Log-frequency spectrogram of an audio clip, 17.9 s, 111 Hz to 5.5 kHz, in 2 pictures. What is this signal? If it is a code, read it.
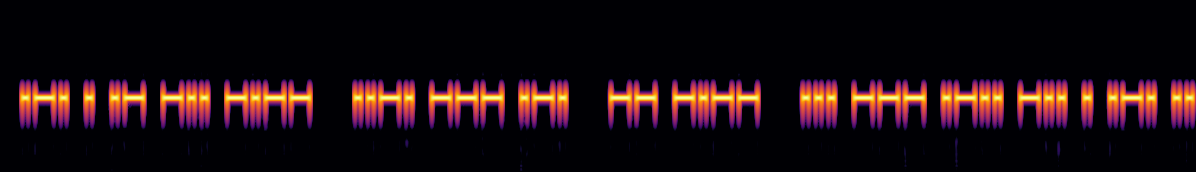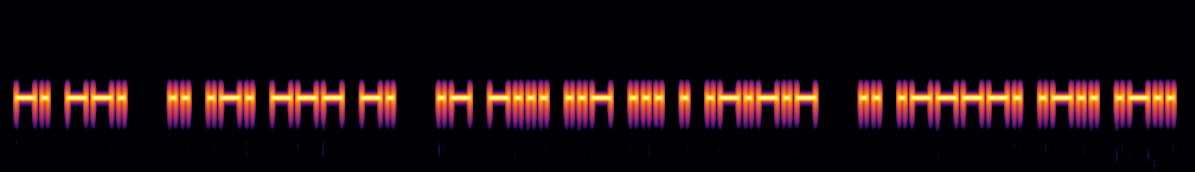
Morse code, heard as a keyed tone, about 25 wpm, 600 Hz. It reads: READY FOR MY SOLDERING IRON ABUSE. I'LL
